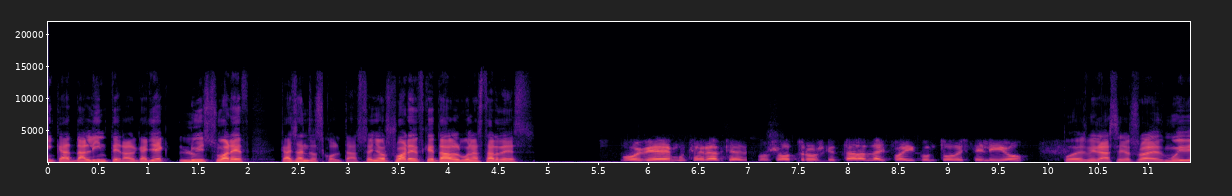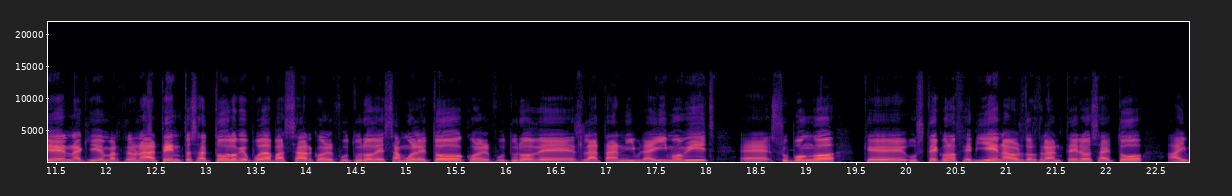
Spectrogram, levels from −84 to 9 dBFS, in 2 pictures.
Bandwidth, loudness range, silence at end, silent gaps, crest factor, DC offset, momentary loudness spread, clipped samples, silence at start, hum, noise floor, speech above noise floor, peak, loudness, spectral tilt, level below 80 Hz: 14.5 kHz; 4 LU; 0 s; none; 20 dB; under 0.1%; 10 LU; under 0.1%; 0 s; none; -65 dBFS; 37 dB; -8 dBFS; -28 LUFS; -5 dB/octave; -66 dBFS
